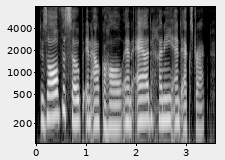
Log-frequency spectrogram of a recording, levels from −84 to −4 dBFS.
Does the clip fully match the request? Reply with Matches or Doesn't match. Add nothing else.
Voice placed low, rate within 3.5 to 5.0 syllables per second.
Doesn't match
